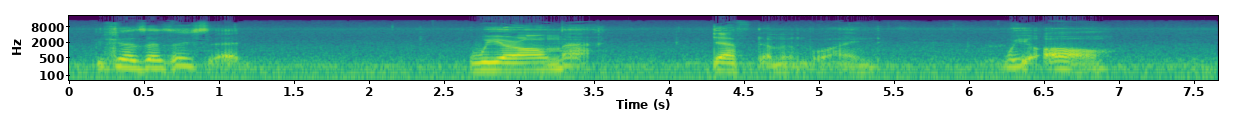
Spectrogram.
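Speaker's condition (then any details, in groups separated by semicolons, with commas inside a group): Cerebral palsy; lifelong, wheelchair user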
